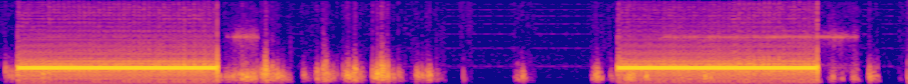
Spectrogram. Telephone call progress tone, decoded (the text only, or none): ringback tone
